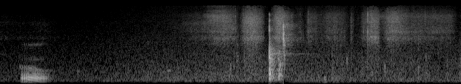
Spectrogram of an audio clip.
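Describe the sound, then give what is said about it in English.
A small sip of bourbon: a few soft, airy slurping hisses with a light click partway through, after a brief murmured voice at the start. “That was the most baby sip I've ever taken.”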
